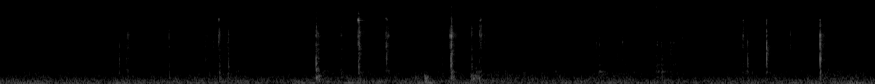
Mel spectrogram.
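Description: Faint, irregular small clicks and taps of plastic and metal as an RC car's wheel is held on its hub and its wheel nut is turned on by hand; a few sharper clicks come in the middle and near the end.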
